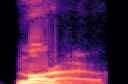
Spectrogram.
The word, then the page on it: Moro: British English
